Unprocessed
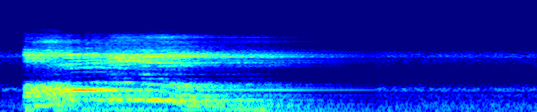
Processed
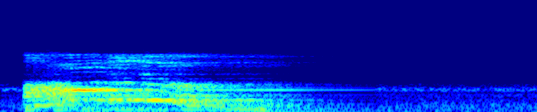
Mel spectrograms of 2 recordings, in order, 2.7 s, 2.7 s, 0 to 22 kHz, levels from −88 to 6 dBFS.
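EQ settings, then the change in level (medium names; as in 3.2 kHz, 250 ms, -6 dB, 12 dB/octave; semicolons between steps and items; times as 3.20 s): low-pass 1.9 kHz 24 dB/octave; distance through air 310 m; 0.0 dB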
